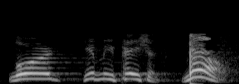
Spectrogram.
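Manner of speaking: loud plea, shouting the last word; impatient mock prayer. Praying for patience but unwilling to wait, loud and impatient. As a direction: pray it as an urgent demand.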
